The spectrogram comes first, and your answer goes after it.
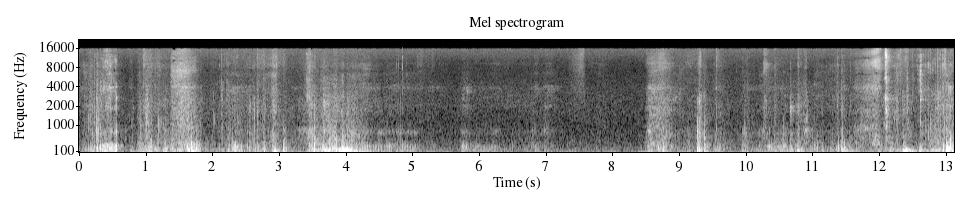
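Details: English Bulldog, indoors, greeting its returning owner excitedly and going crazy around her head; low rumbling grunts and snorts in bursts, a quiet pause mid-way, then more grunting.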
